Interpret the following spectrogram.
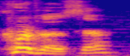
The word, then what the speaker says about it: Korvosa: So, it is pronounced Korvosa.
